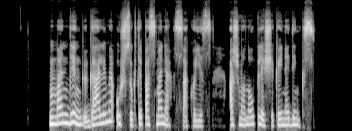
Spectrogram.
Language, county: Lithuanian, Klaipėda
